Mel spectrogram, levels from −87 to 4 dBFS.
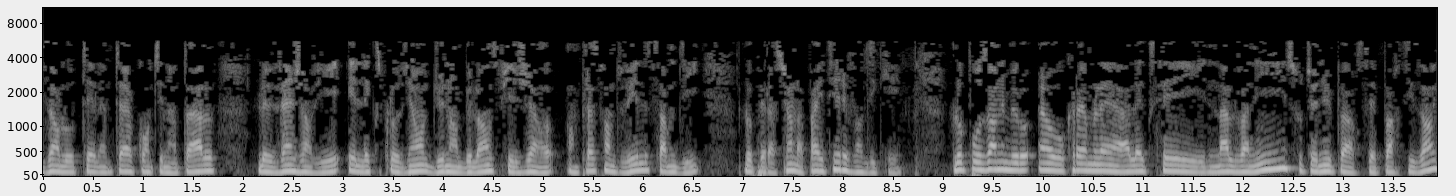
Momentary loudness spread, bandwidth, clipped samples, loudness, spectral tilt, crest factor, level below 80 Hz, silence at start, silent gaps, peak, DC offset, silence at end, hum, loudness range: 7 LU; 5.8 kHz; under 0.1%; -26 LUFS; -11.5 dB/octave; 14 dB; -50 dBFS; 0 s; none; -12 dBFS; under 0.1%; 0 s; none; 3 LU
